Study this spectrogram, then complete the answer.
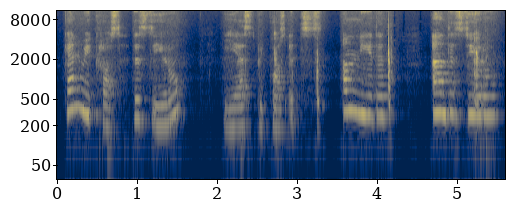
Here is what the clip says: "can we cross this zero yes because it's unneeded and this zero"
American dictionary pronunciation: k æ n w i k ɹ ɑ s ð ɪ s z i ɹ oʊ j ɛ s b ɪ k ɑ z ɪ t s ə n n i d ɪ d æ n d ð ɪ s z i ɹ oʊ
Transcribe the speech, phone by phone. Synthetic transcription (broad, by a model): k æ n w i k ɹ ɑ s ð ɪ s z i ɹ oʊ j ɛ s b ɪ k ɑ z ɪ t s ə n n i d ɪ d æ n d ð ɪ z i ɹ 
